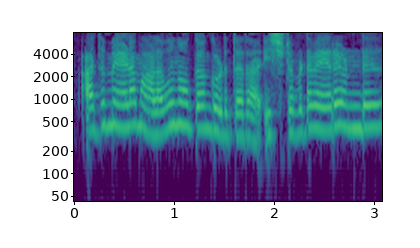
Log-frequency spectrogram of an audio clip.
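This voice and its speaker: A woman's cartoonish character voice at an extremely high pitch and a moderate pace. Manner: polite, deferential.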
